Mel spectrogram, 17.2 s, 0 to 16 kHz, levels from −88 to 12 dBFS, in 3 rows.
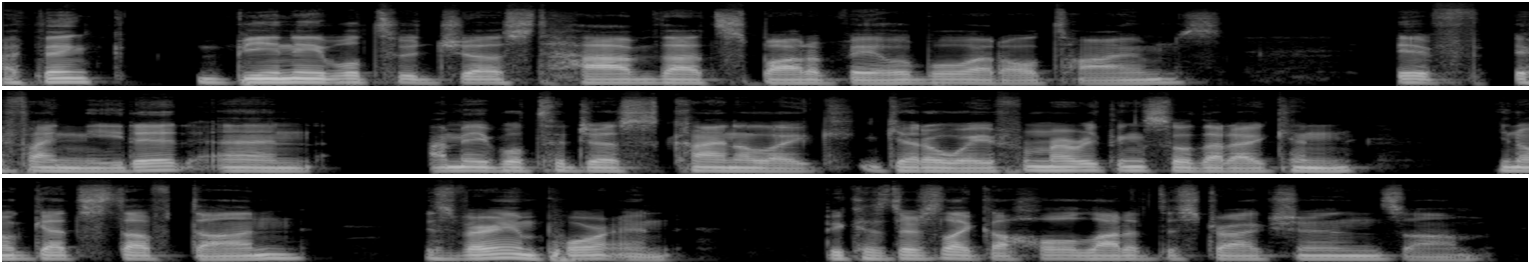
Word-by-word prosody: I 105 - -2
think 125 +2 +2 0.4
being 115 +2 +7
able 115 -1 +5
to 110 0 -4
just 100 +1 -1
have 105 0 +3
that 100 -2 +2
spot 100 +1 +1
available 100 +2 -1
at 95 - -3
all 90 0 -3
times 95 +4 -6 0.7
if 105 -3 -2
if 110 -2 -3
I 105 -2 +3
need 95 +1 -1
it, 120 +1 +3
and 95 -2 -1 0.4
I'm 105 +2 +2
able 105 -1 +2
to 115 +4 -5
just 100 -1 -1
kinda 100 -3 +2
like 90 -1 -3
get 105 -1 0
away 95 -1 +2
from 115 +2 0
everything 115 0 +2
so 105 -1 0
that 95 -1 0
I 90 0 +1
can, 95 0 -1 0.5
you - - -1
know, 100 -1 +3
get 105 0 0
stuff 100 -1 -1
done 100 +6 0 0.4
is 105 -2 -7
very 110 +5 +5
important, 105 - 0 0.5
because 105 -1 -3
there's, 105 +1 -1
like, 105 -4 +2
a 95 - +2
whole 105 +2 -4
lot 100 0 +2
of 100 - -4
distractions, 95 0 -4
um, 80 +1 -11
100 Hz, 175 wpm, -24 LUFS, 95-110 Hz, 0.7 s, being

